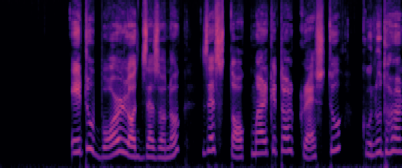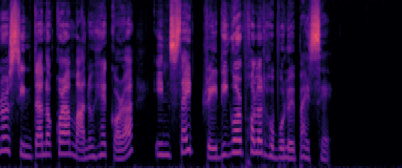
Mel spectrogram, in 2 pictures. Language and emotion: Assamese, disgusted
